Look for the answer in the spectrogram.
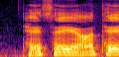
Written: teeseeyaa-te

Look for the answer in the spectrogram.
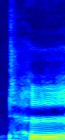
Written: -te

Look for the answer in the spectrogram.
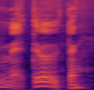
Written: me'dilding

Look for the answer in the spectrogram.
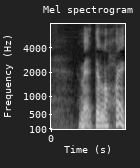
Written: me'dilxwe

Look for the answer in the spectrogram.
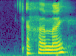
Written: k'ixinay

